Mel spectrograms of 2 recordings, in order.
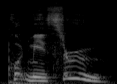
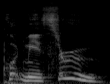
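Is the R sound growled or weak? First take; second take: growled; growled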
